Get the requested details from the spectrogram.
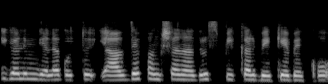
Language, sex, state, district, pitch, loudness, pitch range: Kannada, female, Karnataka, Mysore, 225 Hz, -23 LUFS, 210-240 Hz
